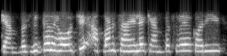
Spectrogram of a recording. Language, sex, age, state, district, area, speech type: Odia, female, 18-30, Odisha, Kendujhar, urban, conversation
